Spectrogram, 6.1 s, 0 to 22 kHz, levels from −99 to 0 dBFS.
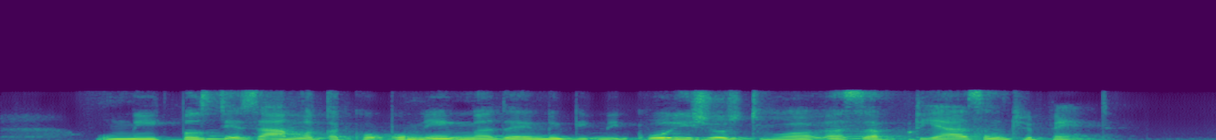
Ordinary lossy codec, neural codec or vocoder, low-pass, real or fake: none; codec, 16 kHz, 1 kbps, X-Codec, HuBERT features, trained on balanced general audio; none; fake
